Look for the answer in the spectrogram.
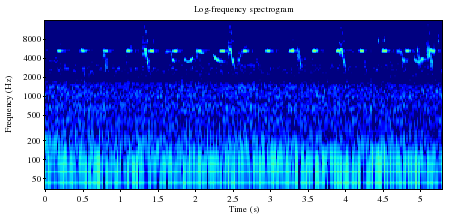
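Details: Tree sparrow, subspecies Passer montanus saturatus, at Inbanuma Lake, Chiba Prefecture, Japan: short sharp chirps scattered through the clip over a steady series of thin high pips, with a heavy low rumble of background noise.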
